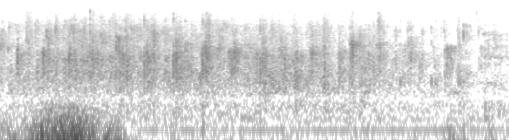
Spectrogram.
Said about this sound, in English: You can clap.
